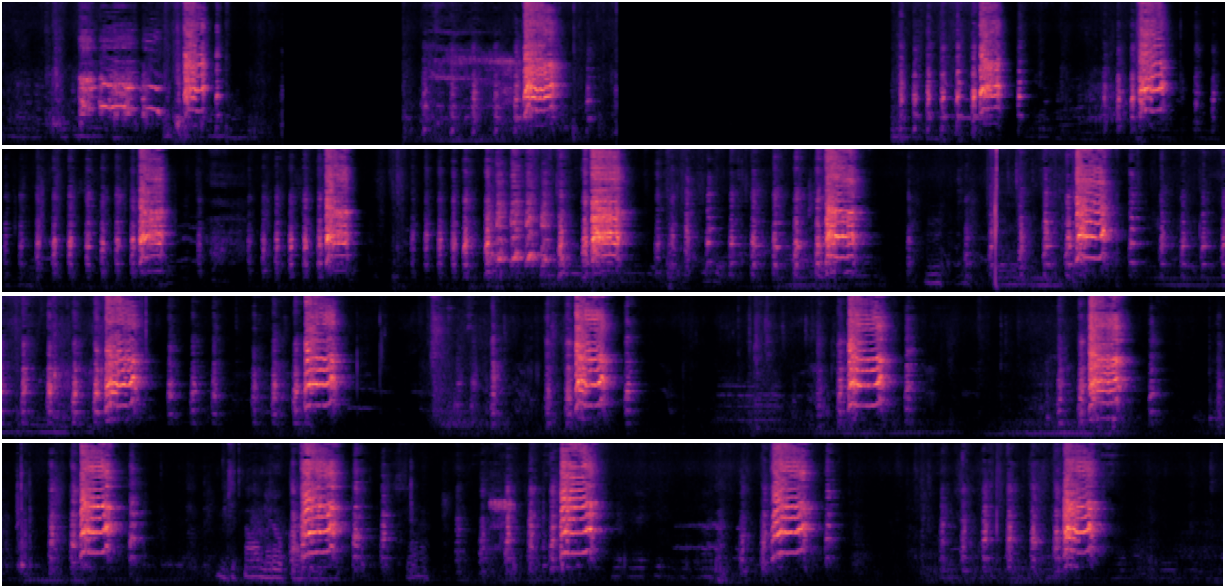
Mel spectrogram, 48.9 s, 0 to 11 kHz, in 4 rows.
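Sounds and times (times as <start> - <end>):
hen cackling: 4.1 - 6.0, 8.9 - 28.2, 29.2 - 30.9, 32.6 - 33.7, 34.8 - 38.3, 39.5 - 40.6, 41.2 - 42.8, 43.7 - 45.1.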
